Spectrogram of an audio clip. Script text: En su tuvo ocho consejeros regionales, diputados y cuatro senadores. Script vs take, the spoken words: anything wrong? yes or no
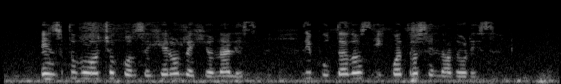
no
